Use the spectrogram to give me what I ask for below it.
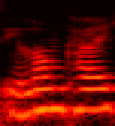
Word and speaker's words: Ilonka: My name is Ilonka. Yes, it's spelled with an I, but pronounced with an E.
